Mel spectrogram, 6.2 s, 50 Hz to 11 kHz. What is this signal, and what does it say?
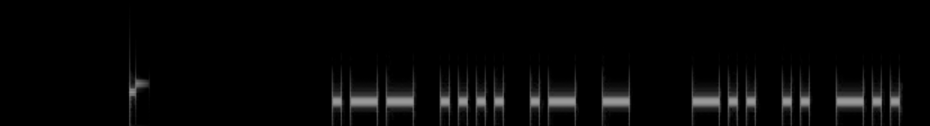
Morse code, heard as a keyed tone, about 20 wpm, 700 Hz. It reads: WHAT DID
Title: Sentences from Top 100 Words 20wpm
